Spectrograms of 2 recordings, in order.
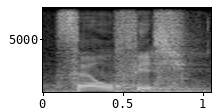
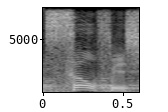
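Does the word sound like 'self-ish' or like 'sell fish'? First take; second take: sell fish; self-ish. First: It sounds like two words, sell fish. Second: It is said as one ordinary word.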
